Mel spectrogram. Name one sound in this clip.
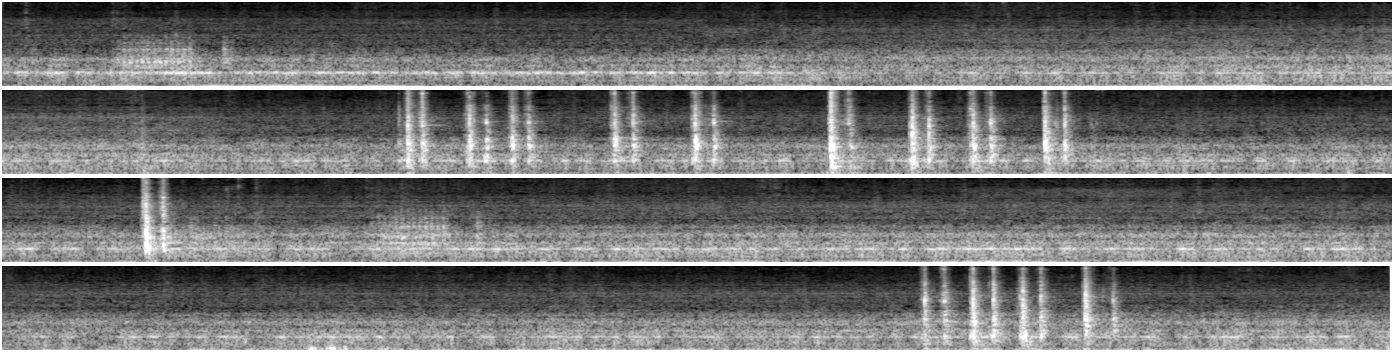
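An old computer hums steadily.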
